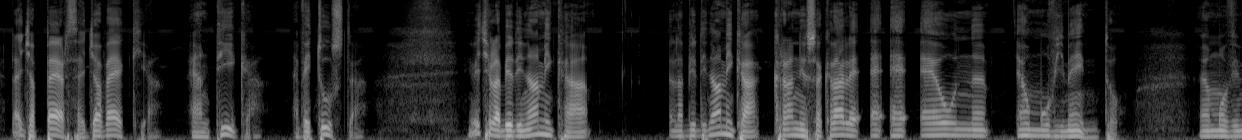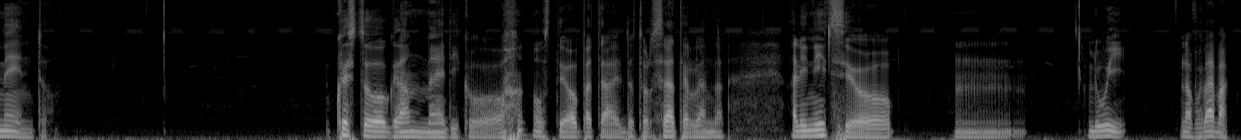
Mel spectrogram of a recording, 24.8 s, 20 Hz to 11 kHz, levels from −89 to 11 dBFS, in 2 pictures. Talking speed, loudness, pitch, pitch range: 90 wpm, -32 LUFS, 115 Hz, 100-130 Hz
